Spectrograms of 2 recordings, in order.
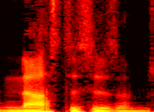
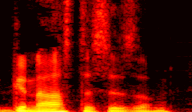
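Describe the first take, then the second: First: The initial g is silent. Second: The initial g is pronounced. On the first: This is how most people say it. The speaker calls it right. "everyone else pronounces it gnosticism" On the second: The speaker refuses to leave letters silent. The speaker calls it wrong. "I am against pronunciation discrimination, which is why I say Gnosticism"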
